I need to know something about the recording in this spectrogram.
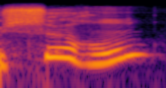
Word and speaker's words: serons: Nous serons, so final S not pronounced, then on, on, seront.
